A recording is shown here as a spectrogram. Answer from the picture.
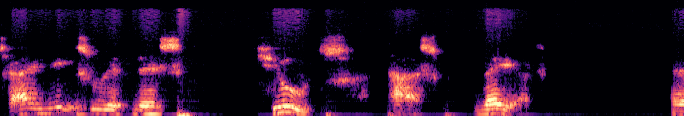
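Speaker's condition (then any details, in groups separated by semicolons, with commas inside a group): ALS, primary lateral sclerosis, PLS; primary lateral sclerosis, least progressive form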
